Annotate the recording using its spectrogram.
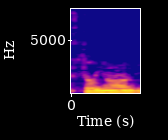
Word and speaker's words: Fillion: I think it has Nathan Fillion in it.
